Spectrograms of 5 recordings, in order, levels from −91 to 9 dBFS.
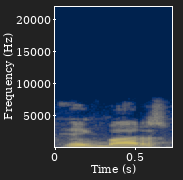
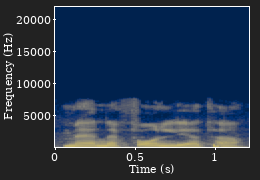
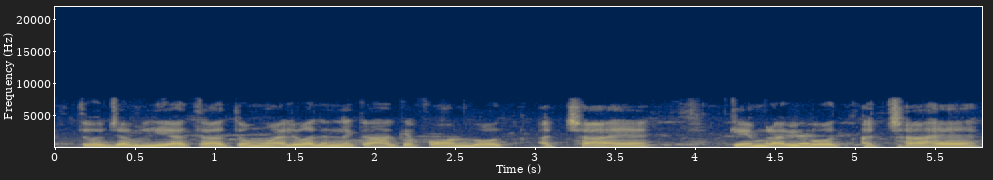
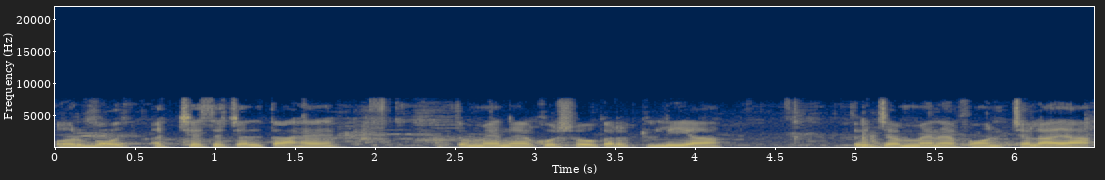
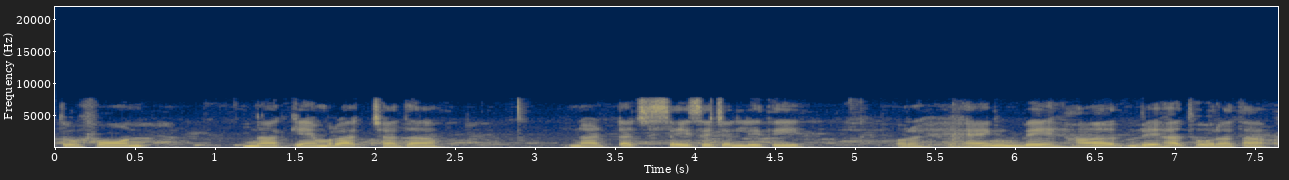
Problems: none marked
